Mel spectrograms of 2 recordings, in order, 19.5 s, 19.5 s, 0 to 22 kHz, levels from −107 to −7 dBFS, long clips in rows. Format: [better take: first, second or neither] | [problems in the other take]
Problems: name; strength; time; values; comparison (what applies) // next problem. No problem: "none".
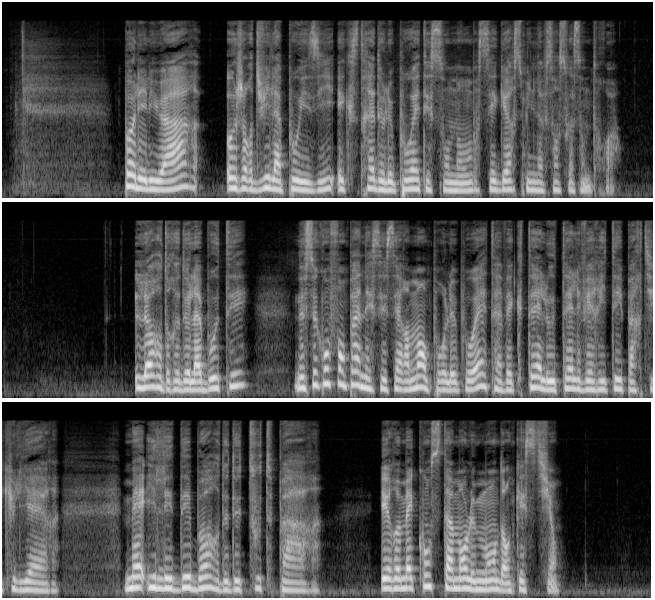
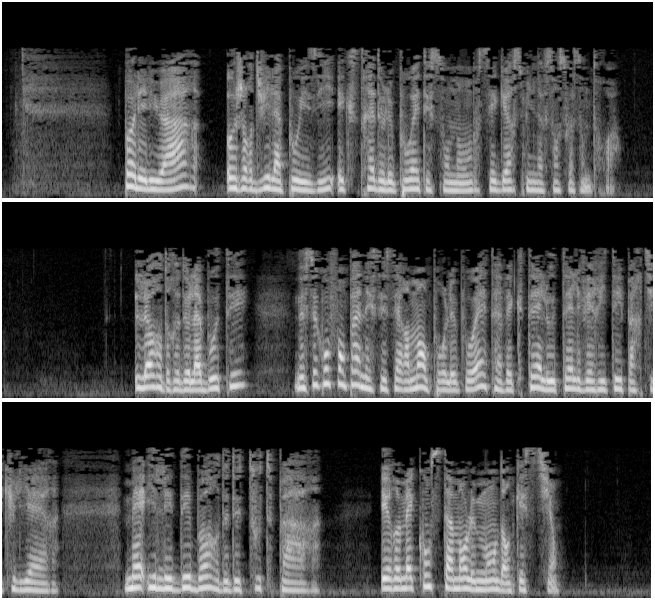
first | garbled, watery; slightly; nothing above 8 kHz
